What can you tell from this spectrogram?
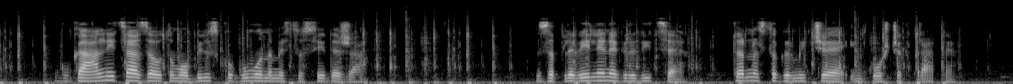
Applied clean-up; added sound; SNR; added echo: none; Computer keyboard; 11 dB; none.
